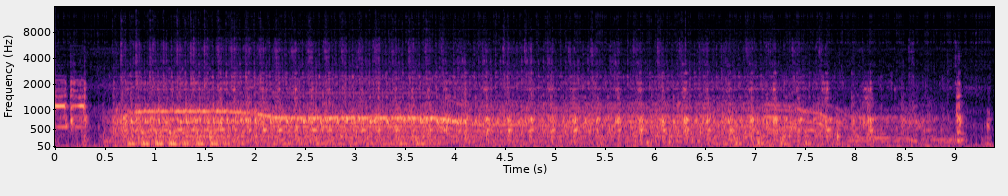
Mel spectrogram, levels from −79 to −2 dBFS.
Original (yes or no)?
yes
